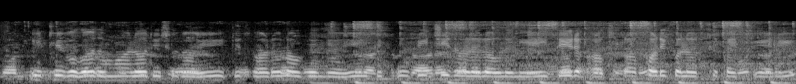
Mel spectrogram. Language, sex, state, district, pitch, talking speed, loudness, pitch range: Marathi, female, Maharashtra, Mumbai Suburban, 190 Hz, 130 wpm, -15 LUFS, 185-200 Hz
